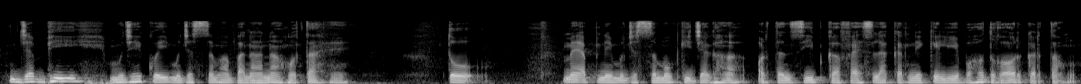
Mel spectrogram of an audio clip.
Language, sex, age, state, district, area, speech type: Urdu, male, 30-45, Uttar Pradesh, Lucknow, rural, spontaneous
